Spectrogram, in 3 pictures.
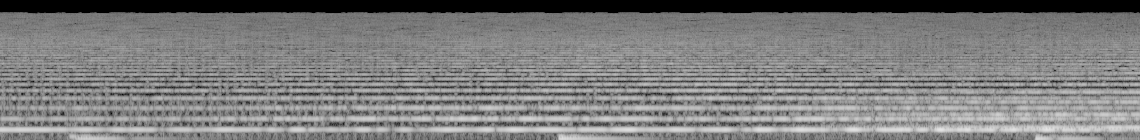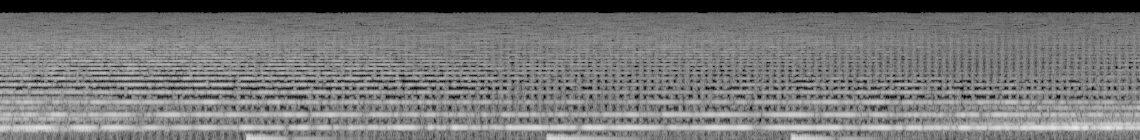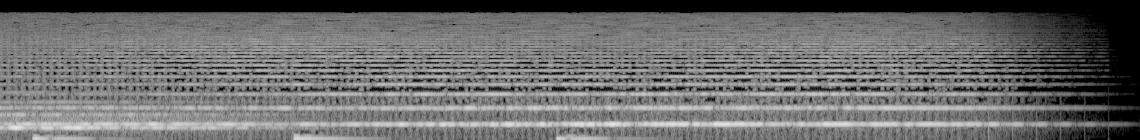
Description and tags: Shadow Maker-Dining Room
What awaits you in the Dining Room?
What you hear is the sound of an old mystic Engine, or something else, i don´t know. I made it with Audacity. Use it if you want, you don´t have to ask me to. But i would be nice if you tell me, That you used it in something.
Ambiance, Ambient, Cinematic, Engine, Entrance, Evil, Film, Horror, Light, Maker, Movie, Nightmare, Spooky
